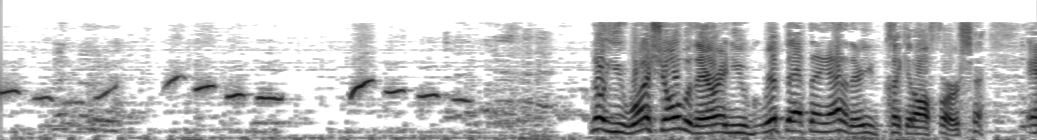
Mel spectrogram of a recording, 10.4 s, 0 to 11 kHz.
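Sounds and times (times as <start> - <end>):
person whistling a casual wandering tune: 0.0 - 2.9, 3.5 - 4.8
laughter: 3.5 - 7.7, 9.7 - 10.3
speech: 5.9 - 10.3.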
